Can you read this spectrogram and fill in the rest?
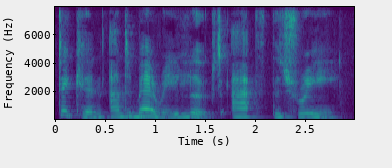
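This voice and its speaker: A woman storyteller reading a children's book aloud in a deliberate, expressive teacher's manner. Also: medium pitch. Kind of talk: scripted storybook narration.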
